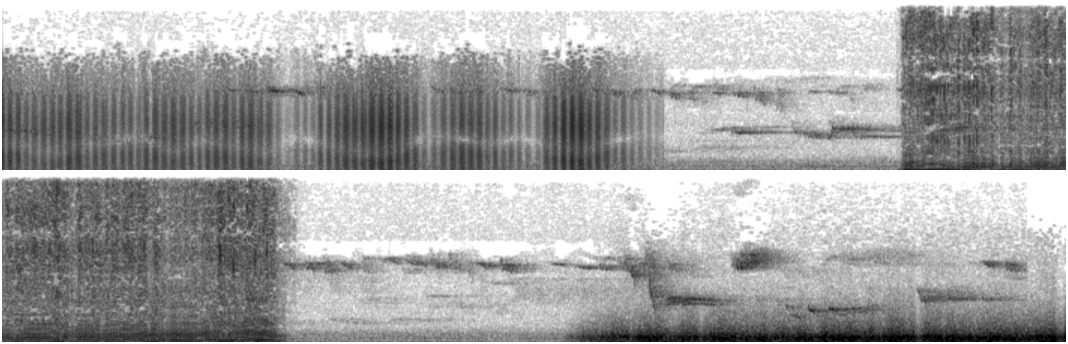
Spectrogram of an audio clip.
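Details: Forest bees making honey, their droning buzz arriving in three loud spells separated by quieter gaps, a rich humming tone with many overtones, with faint high bird chirps in the lulls.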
